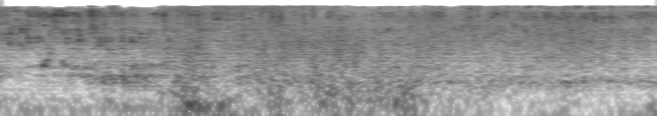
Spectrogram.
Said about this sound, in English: Oh, my Lord, he's in a pit, and the losing women are urinating all over him.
